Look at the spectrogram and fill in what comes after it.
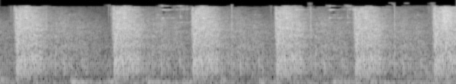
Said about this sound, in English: Sugar's gunshots did nothing to Star. They hit, yes, to the chest, but Star didn't bleed.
